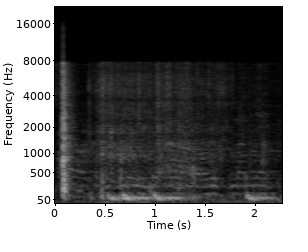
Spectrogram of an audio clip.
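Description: A sharp plastic clack just at the start as a hard plastic card case is set down on a stack of cased cards, followed by light handling rustle. A hip-hop beat with a low thump about twice a second plays under it.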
